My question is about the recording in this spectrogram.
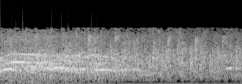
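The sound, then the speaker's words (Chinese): A large audience at a live stage performance bursts into loud, sustained applause, a dense wash of clapping that holds steady for a couple of seconds with no one speaking over it. “唱到哪儿要是忘了，比如说要是忘了，我就一咳嗽，你们就鼓掌，就转过去，好不好？”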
